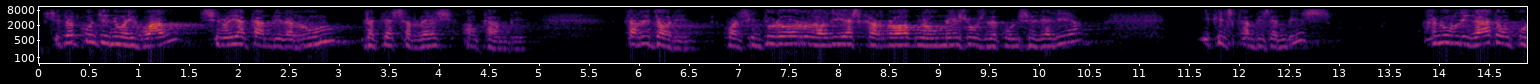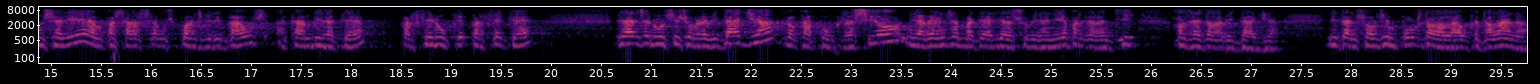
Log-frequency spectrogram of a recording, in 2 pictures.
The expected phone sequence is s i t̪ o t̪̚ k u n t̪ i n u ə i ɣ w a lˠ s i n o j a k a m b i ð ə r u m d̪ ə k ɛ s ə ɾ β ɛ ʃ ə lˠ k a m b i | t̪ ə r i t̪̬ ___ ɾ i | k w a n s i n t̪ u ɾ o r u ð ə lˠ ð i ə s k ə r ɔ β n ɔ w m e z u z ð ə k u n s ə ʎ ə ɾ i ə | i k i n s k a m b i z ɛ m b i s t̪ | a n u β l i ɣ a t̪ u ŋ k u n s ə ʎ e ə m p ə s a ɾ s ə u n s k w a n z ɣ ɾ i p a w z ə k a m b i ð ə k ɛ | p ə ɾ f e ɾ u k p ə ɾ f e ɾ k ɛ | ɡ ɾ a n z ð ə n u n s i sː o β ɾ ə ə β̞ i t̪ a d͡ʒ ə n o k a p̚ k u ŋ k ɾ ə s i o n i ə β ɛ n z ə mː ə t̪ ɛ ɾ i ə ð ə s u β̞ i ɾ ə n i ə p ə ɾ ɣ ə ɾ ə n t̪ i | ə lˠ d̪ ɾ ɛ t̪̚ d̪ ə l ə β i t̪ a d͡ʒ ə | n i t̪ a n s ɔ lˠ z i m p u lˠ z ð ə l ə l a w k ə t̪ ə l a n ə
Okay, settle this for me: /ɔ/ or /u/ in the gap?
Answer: ɔ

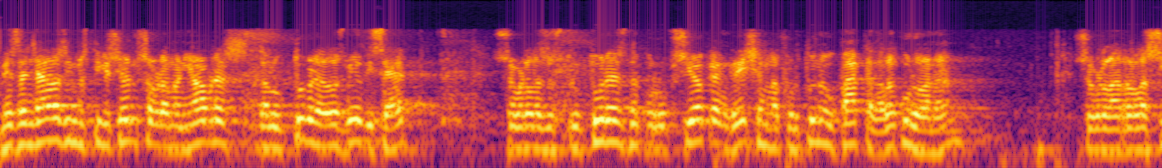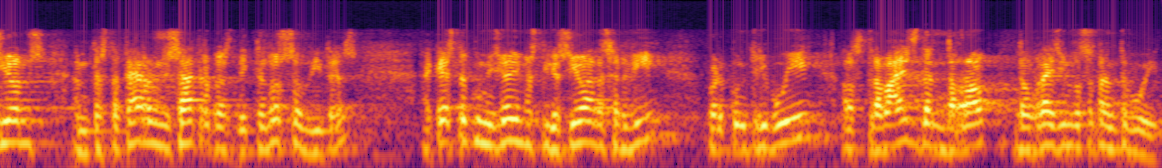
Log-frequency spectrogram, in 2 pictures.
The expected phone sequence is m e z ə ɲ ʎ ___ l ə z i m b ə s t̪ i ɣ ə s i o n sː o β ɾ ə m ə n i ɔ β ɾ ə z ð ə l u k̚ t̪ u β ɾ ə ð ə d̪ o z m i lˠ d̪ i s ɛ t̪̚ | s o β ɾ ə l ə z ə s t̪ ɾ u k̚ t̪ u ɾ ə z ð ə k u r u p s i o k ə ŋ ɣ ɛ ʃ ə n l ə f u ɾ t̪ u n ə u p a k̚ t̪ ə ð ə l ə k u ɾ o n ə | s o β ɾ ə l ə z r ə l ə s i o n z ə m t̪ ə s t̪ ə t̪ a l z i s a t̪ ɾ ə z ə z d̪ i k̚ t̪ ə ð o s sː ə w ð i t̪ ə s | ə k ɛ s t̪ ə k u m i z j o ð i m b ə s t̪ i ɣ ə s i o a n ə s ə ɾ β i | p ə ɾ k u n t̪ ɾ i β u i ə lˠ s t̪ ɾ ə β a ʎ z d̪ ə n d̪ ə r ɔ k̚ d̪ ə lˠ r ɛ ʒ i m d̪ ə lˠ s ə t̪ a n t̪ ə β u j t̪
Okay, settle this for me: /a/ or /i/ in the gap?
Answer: a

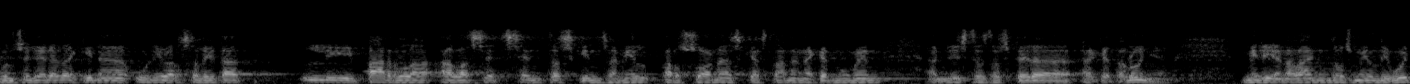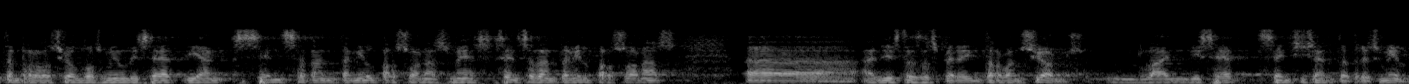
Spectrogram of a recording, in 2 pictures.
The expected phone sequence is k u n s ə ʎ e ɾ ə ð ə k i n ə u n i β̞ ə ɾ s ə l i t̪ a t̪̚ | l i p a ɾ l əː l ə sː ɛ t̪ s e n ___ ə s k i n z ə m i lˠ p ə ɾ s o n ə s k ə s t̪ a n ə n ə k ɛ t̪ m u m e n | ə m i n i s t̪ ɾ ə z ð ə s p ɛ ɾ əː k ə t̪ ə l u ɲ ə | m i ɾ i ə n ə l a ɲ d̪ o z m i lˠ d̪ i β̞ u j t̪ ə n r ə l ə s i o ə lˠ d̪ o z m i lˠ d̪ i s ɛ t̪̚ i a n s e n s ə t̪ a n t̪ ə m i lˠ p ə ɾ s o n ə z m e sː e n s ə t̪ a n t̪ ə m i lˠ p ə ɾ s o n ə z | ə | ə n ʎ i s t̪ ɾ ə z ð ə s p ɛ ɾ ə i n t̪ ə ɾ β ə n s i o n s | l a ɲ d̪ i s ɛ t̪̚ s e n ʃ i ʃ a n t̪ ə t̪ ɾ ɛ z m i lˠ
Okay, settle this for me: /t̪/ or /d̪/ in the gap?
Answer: t̪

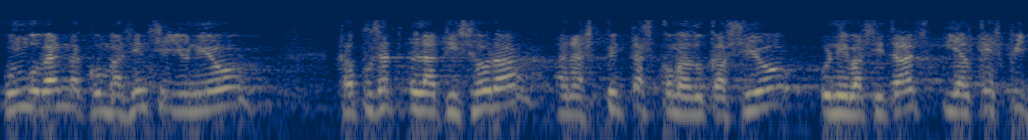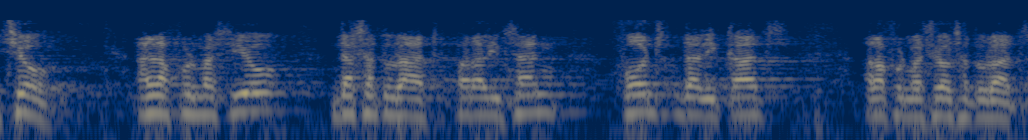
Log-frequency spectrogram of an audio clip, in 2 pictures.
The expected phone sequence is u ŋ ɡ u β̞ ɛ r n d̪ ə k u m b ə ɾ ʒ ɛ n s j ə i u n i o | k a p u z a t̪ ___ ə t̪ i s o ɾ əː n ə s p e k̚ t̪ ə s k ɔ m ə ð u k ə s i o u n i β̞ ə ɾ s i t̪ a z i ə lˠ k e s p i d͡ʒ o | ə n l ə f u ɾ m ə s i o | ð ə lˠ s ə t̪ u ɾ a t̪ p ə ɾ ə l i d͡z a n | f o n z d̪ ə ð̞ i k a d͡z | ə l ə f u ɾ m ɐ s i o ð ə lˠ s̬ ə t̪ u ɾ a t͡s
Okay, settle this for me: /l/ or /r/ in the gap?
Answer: l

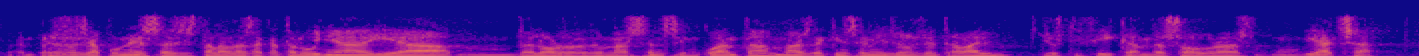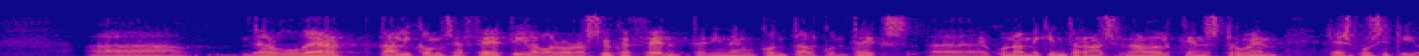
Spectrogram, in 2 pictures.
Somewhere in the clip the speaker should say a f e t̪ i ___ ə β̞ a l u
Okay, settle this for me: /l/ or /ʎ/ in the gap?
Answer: l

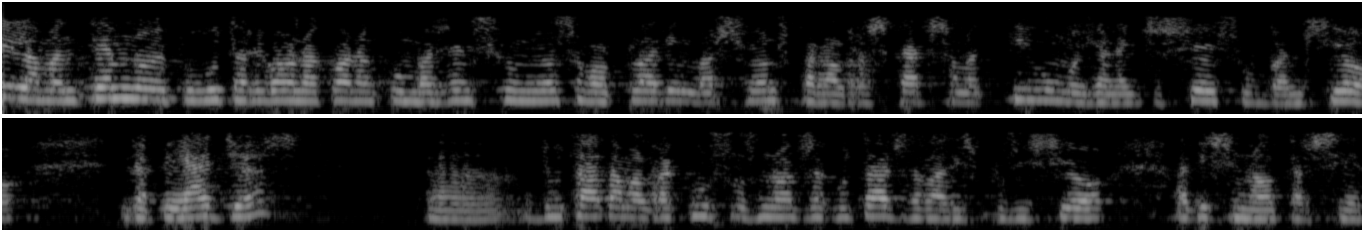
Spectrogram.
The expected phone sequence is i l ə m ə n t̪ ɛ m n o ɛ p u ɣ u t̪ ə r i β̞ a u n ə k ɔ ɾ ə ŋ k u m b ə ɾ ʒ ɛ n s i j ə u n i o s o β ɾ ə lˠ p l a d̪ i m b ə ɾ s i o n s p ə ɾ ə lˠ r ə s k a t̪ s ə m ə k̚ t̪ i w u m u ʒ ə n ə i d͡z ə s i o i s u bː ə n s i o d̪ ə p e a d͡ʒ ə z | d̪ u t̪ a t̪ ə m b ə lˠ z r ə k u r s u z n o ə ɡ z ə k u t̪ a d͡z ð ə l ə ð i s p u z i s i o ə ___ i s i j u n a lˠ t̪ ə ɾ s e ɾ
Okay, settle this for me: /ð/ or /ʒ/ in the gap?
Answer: ð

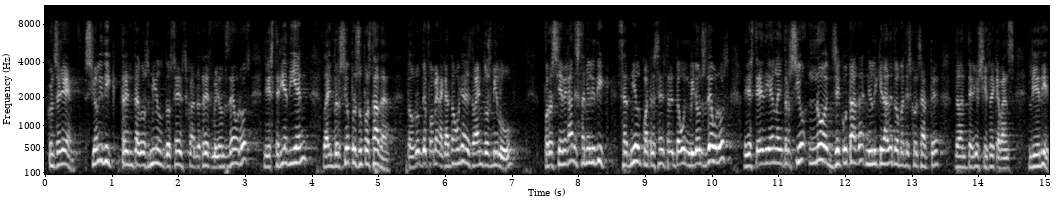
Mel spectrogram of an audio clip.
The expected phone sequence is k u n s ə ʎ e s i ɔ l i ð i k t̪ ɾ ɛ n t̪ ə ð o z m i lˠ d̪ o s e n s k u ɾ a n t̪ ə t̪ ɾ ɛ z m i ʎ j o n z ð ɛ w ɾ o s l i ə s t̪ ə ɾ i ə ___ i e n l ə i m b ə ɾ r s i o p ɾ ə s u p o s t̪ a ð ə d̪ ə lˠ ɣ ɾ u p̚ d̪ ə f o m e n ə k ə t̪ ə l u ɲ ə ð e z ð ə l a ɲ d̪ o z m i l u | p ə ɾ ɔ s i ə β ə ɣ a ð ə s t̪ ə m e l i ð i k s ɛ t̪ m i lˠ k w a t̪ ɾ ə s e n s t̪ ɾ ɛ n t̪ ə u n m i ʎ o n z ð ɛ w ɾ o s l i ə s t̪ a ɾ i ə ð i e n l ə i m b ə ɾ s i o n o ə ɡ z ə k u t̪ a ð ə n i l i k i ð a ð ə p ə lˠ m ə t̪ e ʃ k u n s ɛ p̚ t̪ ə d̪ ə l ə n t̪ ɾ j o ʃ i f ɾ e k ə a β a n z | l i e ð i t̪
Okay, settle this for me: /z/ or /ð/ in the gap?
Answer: ð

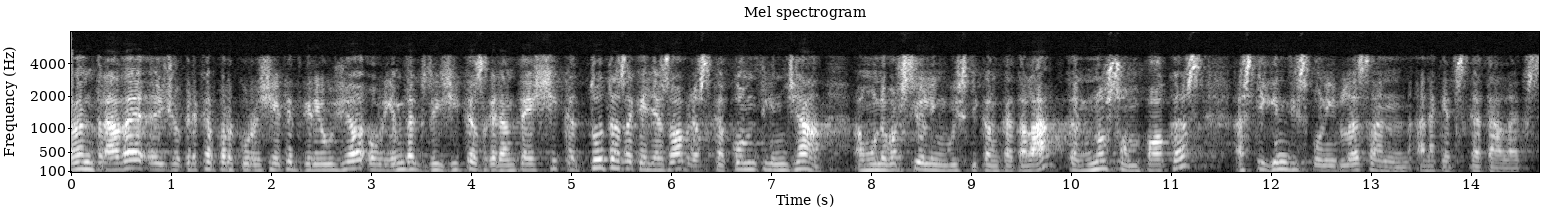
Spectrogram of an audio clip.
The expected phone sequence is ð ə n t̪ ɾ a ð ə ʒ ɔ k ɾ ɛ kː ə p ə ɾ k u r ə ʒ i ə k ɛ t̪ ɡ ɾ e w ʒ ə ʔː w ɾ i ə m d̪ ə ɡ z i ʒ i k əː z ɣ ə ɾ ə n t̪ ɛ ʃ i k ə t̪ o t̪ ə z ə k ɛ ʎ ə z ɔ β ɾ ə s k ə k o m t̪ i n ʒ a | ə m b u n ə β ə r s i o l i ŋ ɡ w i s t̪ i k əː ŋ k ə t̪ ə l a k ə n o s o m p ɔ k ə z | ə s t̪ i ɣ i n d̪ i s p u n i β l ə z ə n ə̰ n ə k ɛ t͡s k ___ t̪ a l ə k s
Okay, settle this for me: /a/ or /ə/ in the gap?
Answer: ə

